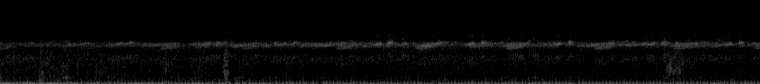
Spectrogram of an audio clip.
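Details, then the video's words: Canyon frogs in full chorus: a constant, grating trill that wavers slightly in pitch, with a few sharp clicks scattered through it. "canyon frogs"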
